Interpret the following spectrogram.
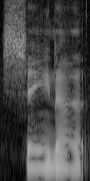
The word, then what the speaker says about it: Shana: I'm excited to finally have on the show Shayna Summers. I pronounced your first name right. You did. Okay, Shayna Summers and You got it.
